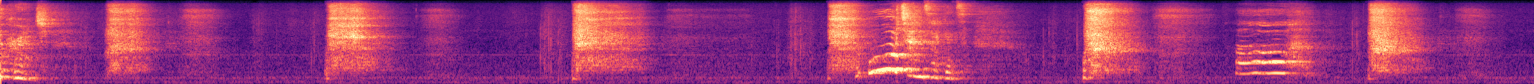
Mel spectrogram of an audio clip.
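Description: A woman breathes out sharply in rhythm with her effort.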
